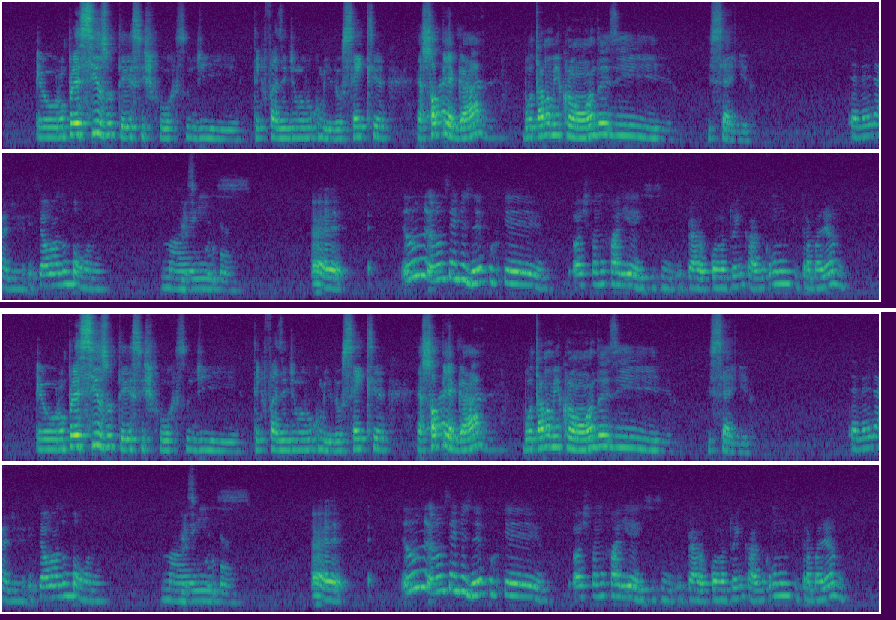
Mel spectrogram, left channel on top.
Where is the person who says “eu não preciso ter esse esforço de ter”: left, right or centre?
Right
